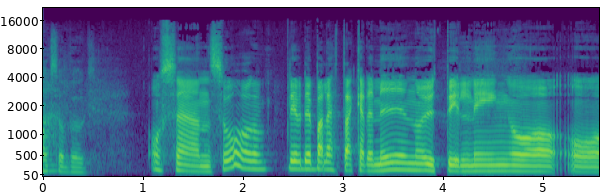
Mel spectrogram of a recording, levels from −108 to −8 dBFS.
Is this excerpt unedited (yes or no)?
yes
